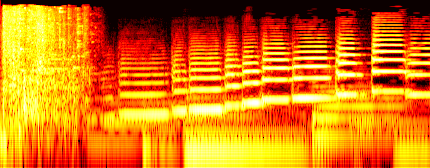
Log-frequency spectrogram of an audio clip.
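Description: A sudden crash of something smashing. From about a second in, a jazz trumpet plays a quick run of notes climbing upward over a low bass line.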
